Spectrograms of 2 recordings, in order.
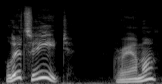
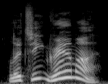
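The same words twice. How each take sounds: First: There is a pause before "Grandma." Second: It runs on with no pause before "Grandma."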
